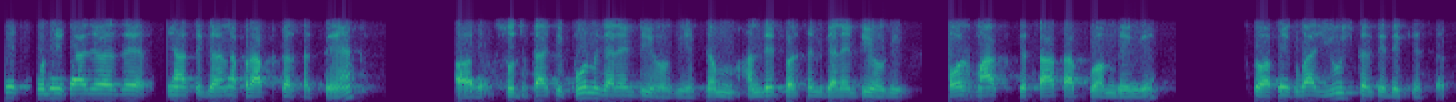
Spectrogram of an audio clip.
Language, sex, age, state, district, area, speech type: Hindi, male, 45-60, Bihar, Vaishali, rural, conversation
